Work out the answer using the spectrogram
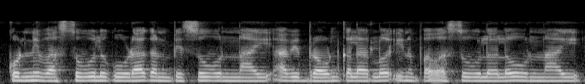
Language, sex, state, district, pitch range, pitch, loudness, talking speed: Telugu, male, Telangana, Hyderabad, 170-180 Hz, 170 Hz, -15 LUFS, 110 wpm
